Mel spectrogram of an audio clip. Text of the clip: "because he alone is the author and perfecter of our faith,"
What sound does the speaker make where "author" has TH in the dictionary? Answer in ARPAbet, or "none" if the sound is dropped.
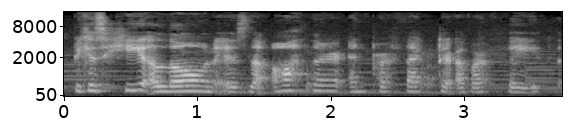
TH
